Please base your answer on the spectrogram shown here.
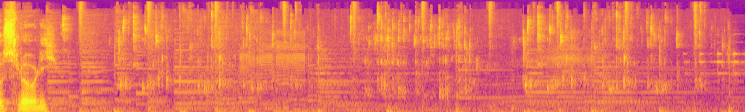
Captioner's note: coffee trickling; light cheerful music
